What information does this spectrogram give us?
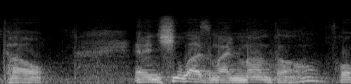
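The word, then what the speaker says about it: Thio: Now, to be easier for the lecture, her name is Tao. Got a problem already. T-H-I-O, Tao. That's her name. You can pronounce whatever you want, but I pronounce it Tao.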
